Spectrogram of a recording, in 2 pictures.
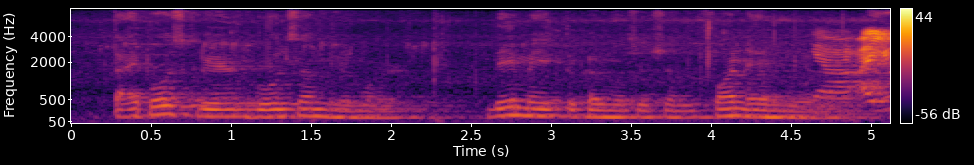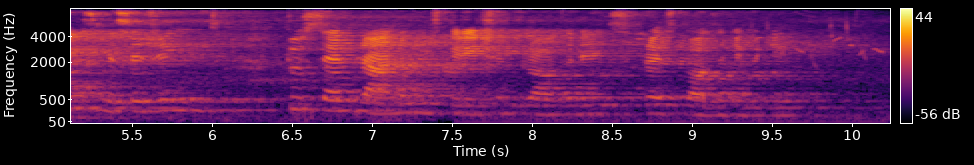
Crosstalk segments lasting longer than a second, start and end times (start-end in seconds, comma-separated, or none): none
